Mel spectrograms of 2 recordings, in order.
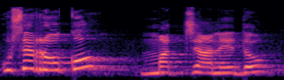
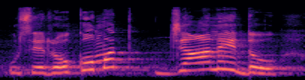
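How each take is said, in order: First: Slow, with a clear stop between रोको and मत; pause after रोको. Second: Slow, with a clear stop between मत and जाने; pause after मत. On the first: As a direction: say "उसे रोको", stop, then "मत जाने दो". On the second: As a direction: say "उसे रोको मत", stop, then a drawn-out "जाने दो". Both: Shown as a demonstration. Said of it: "विराम चिन्ह के गलत प्रयोग".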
